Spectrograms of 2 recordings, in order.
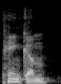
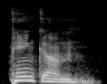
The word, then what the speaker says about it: Pinkham: something to me but his last name is pronounced Pinkham Pinkham yeah well Pinkham you you're new I was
